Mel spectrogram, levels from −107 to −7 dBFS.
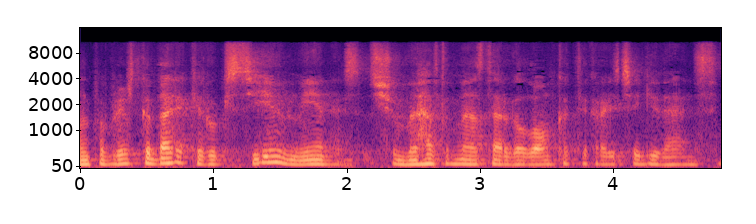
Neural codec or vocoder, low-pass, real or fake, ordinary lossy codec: codec, 16 kHz in and 24 kHz out, 0.8 kbps, FocalCodec, streaming, 65536 codes; 10.8 kHz; fake; AAC, 48 kbps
